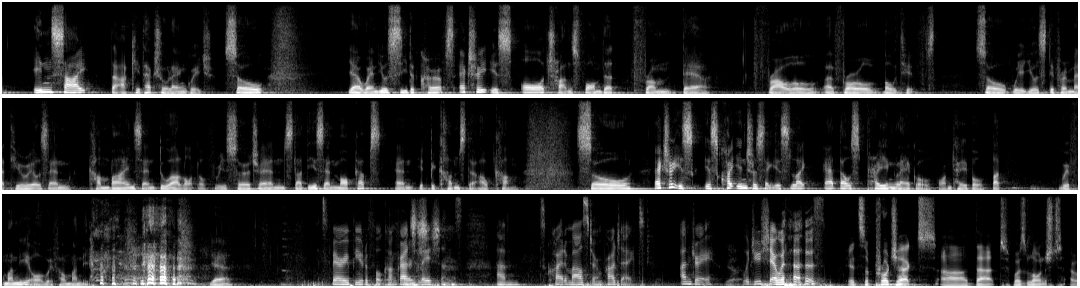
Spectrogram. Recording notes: Recorded before a live audience at the Lasvit Lounge.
